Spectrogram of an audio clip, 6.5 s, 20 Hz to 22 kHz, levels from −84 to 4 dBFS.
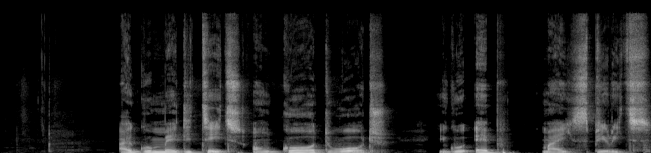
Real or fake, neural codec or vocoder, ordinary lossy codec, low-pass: real; none; none; none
